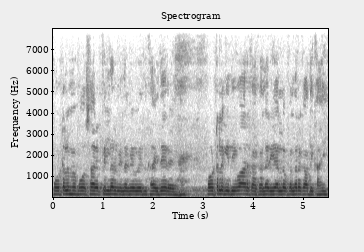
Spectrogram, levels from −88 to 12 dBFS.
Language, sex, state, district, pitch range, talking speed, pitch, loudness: Hindi, male, Haryana, Charkhi Dadri, 155-160 Hz, 240 wpm, 155 Hz, -12 LUFS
